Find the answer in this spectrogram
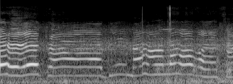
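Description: A woman singing in a high voice, a few held, slightly wavering notes with short breaks between phrases, over the low hum of the vehicle's engine and road noise inside the cabin.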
